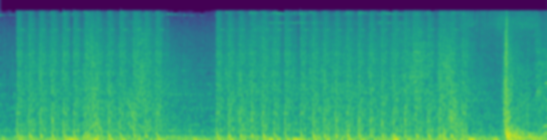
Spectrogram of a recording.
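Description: Rapid automatic gunfire from Call of Duty: Black Ops III rattles continuously in dense bursts, loud and close, with a sharp heavier shot near the end.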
